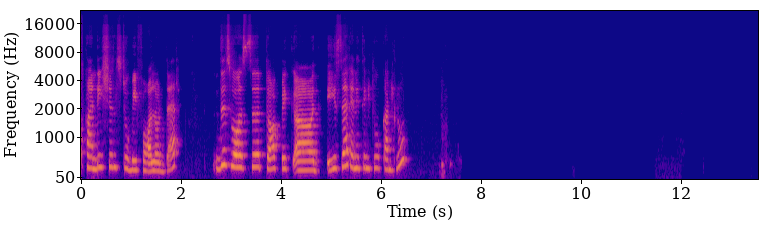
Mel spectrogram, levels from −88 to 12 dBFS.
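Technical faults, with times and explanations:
Nothing here calls for attention: the speech comes across steady and intact, with only the light texture you'd expect from Opus voice coding.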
